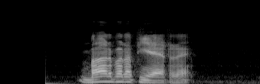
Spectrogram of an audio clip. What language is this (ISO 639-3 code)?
ita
